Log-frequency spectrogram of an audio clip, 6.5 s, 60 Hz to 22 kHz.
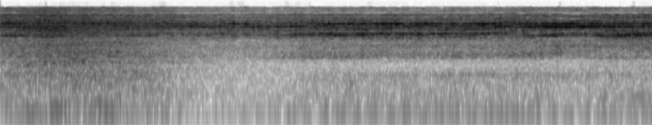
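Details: Box Chevy Caprice Brougham V8 with Edelbrock carburetor, previously popping from exhaust; cause was the spark plug wires, no timing or carb screw adjustment; now a steady, even idle with no pops or backfires.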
